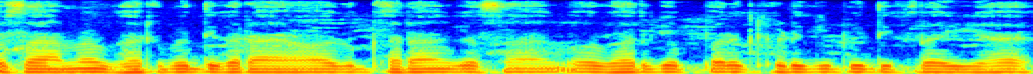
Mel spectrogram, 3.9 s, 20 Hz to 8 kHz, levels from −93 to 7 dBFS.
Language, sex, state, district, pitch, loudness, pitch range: Hindi, male, Odisha, Malkangiri, 120 Hz, -16 LUFS, 120-125 Hz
